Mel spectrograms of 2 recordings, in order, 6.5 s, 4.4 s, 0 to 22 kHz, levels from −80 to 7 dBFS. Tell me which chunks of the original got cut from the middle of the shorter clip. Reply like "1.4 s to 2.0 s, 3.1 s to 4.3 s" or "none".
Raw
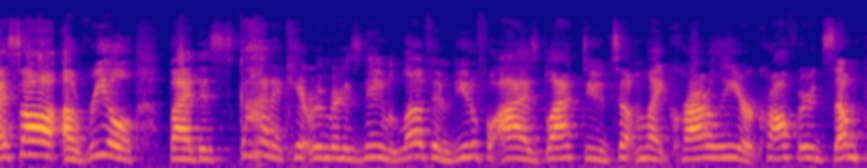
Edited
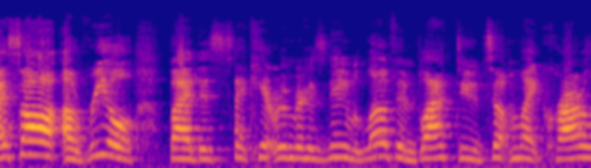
1.8 s to 2.0 s, 3.4 s to 4.1 s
